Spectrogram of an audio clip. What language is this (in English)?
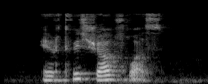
Georgian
